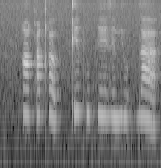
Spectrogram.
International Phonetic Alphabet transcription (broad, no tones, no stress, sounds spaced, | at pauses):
q a qʼ e qʰ u | kʼ e pʰ u k e z ɪ mʲ u | d a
